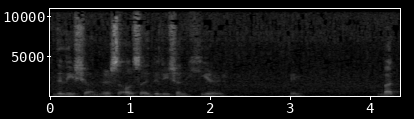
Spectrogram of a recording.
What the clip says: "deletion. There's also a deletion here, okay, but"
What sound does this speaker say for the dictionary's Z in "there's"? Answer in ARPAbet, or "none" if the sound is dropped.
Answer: S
